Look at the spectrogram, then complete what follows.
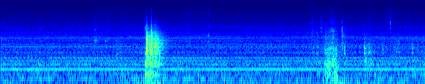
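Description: Handling noise from pliers and a small plastic project box: a short sharp clatter about two seconds in and a softer rustle about four seconds in, over a steady electrical hum.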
